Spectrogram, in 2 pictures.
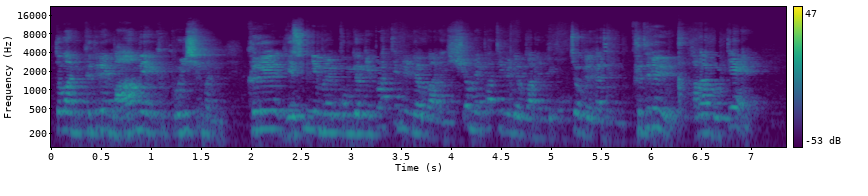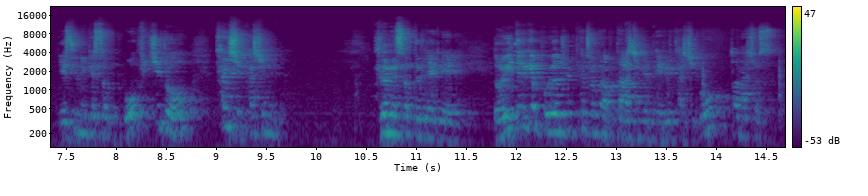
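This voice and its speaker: A man's voice: high-pitched, fast, fairly bright tone. Man, pastor, sermon, dramatic quoted lines, echoey sanctuary, faint room noise. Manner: preaching with dramatic voiced quotes. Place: church sanctuary. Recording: echoey church hall from far off.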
